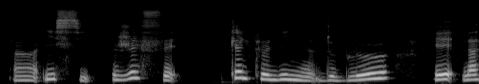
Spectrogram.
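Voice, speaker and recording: The dry, close sound with no echo carries a woman's dark, mellow tone and ordinary pitch variation. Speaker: knitting vlogger. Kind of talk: casual vlog talk. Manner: hesitant, many fillers.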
